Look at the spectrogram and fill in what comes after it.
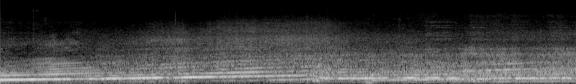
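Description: New Stratos's Ferrari-derived 4.3-litre V8 accelerating, its pitch rising steadily, then dropping at a gear change about three seconds in and pulling again.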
